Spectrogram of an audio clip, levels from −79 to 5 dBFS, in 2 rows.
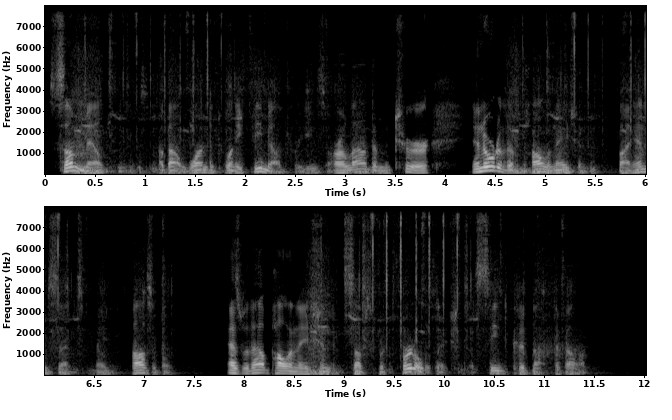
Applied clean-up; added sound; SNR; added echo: neural mask model RNNoise.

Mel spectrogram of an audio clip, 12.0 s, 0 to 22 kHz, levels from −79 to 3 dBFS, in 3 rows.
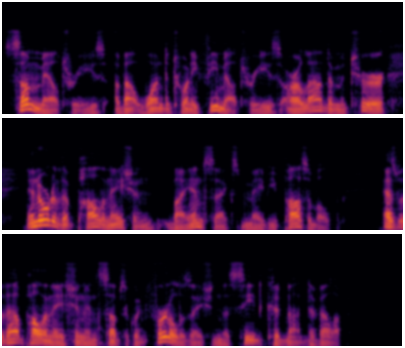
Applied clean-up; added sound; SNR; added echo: none; none; none; none.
